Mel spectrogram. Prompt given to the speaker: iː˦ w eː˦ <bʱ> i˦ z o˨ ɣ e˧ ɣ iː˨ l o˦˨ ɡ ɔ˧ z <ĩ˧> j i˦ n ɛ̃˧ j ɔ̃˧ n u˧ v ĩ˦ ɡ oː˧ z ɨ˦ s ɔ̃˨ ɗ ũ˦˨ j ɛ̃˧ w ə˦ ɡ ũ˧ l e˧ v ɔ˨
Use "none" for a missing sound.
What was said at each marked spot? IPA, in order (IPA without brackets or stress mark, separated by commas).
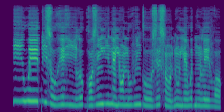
ɓ, ĩ˦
